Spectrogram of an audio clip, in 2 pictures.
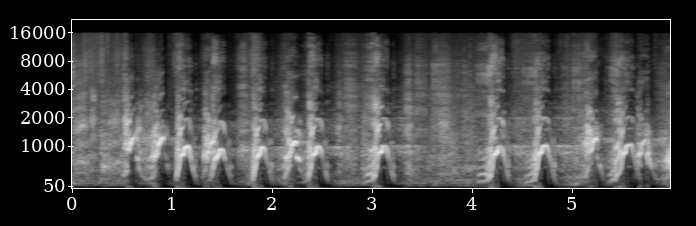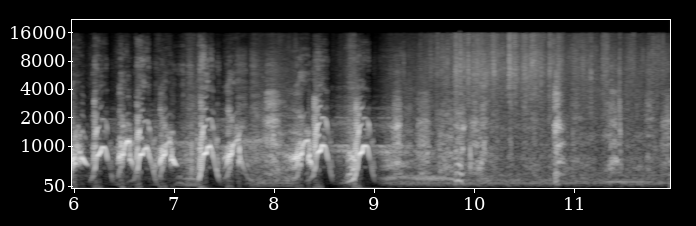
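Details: Dogs Athena, Brando, Rocko and Charlie at aggressive fetch on a spring day: fast, dense runs of barks fill the first nine seconds, then give way to a rushing, hissing noise.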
